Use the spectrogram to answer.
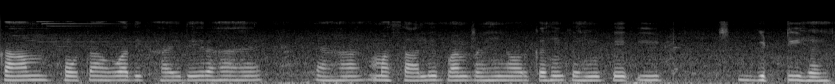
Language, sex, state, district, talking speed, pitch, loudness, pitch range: Hindi, female, Uttar Pradesh, Jalaun, 135 wpm, 195 Hz, -23 LUFS, 190-200 Hz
